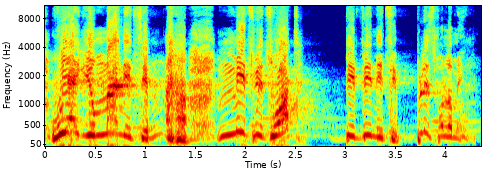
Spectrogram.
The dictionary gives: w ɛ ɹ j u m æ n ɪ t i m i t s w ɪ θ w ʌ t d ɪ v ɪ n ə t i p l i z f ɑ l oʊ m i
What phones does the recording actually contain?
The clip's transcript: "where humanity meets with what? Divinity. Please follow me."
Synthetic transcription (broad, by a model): w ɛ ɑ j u m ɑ n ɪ t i m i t w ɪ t w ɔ t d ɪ v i n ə t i p l i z f ɑ l oʊ m i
